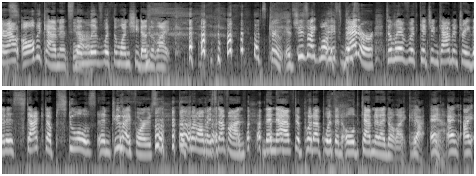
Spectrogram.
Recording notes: we are back in the car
